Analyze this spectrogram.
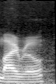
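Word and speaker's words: Miro: a company called Myro I used to call it Meo but it's pronounced Myro they developed Mambo to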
